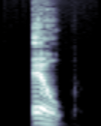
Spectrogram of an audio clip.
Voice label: "help" British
